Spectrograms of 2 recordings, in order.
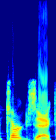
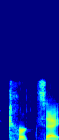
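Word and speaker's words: Terczak: c k Tac I I think the C in the middle is silent if I'm not mistaken he corrected me one time and I have since not really forgotten I know there's a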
